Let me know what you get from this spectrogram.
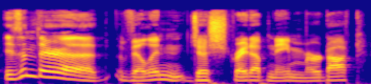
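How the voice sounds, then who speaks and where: A man's voice: medium pitch, very animated, takes it slowly, fairly bright tone, smooth, dry recording, studio quality. A man casually guessing answers in a chat, hesitant and jokey, with many fillers. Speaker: guest.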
